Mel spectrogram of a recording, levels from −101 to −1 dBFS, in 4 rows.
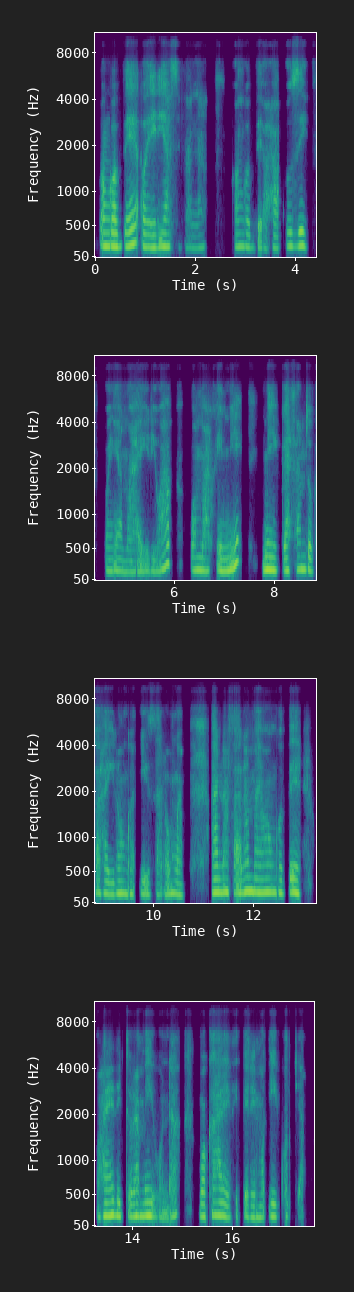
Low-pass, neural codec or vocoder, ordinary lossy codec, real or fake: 7.2 kHz; codec, 16 kHz, 0.8 kbps, ZipCodec; Opus, 24 kbps; fake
